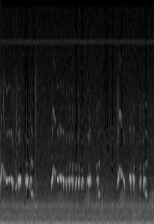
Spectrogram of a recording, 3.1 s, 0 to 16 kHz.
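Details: Bald eagle eaglet in a wild Florida nest, calling a lot during an evening feeding in May 2021: three fast bursts of high, squeaky chittering, each a rising squeal then rapid chips.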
